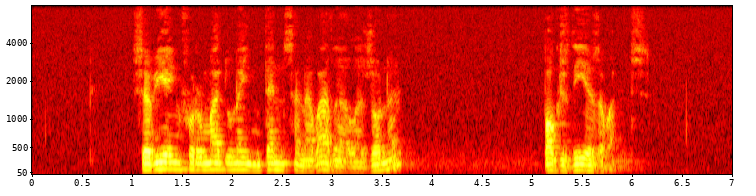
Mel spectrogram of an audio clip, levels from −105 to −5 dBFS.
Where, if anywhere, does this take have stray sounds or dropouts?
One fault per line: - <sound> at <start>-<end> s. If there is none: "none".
none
